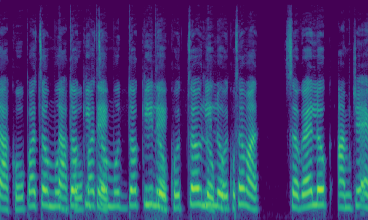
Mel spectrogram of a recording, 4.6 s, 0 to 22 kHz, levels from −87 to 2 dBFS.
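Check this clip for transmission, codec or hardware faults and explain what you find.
One fault stands out: a doubled audio track between 0.74 s and 2.94 s. Across that span the speech is heard twice, a second full-band copy trailing roughly 0.7 s behind at about the same loudness, with no reverberant tail or room colouring, and it switches on and off abruptly. This is likely a second capture through a slower path, or an edit holding two misaligned copies. On a spectrogram, the harmonic patterns repeat shifted along the time axis; the waveform shows overlapping envelopes with hard edges.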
